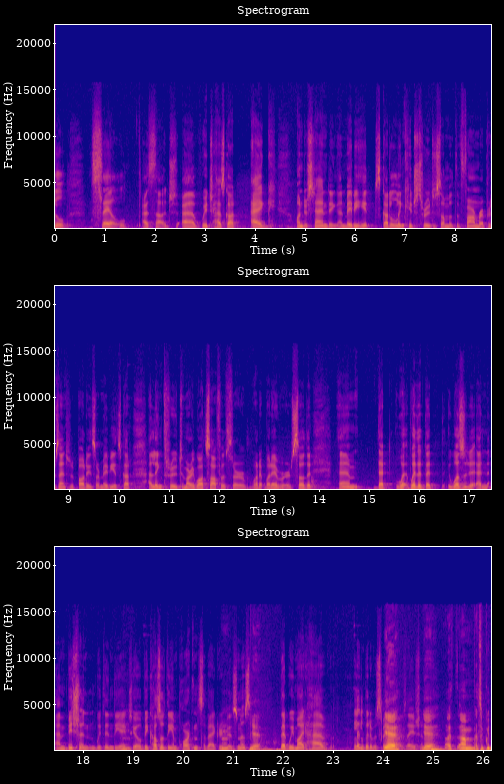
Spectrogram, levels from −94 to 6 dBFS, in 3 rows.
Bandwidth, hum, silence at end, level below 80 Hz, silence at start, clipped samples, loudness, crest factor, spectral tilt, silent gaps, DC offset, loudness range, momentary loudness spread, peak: 16 kHz; none; 0 s; -60 dBFS; 0 s; under 0.1%; -34 LUFS; 28 dB; -5 dB/octave; none; under 0.1%; 9 LU; 13 LU; -6 dBFS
